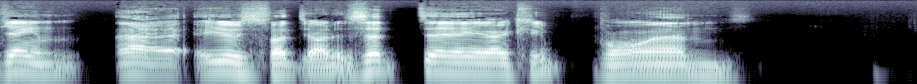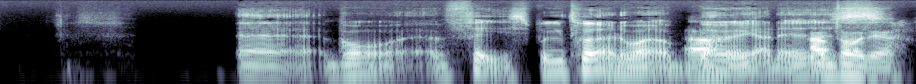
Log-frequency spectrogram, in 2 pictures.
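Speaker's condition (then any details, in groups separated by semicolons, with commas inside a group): Cerebral palsy; hip slightly crooked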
